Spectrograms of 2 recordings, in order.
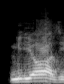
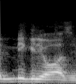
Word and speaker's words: Migliozzi: É assim que pronuncia, Positivo. doutor? Milhose, italiano. Mas aqui no Olha. Brasil é migliose mesmo.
